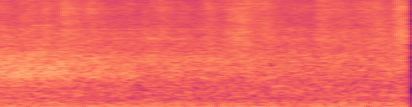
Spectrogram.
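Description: Freight cars rolling across a steel truss bridge: a steady rumble with a few faint wheel clicks.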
